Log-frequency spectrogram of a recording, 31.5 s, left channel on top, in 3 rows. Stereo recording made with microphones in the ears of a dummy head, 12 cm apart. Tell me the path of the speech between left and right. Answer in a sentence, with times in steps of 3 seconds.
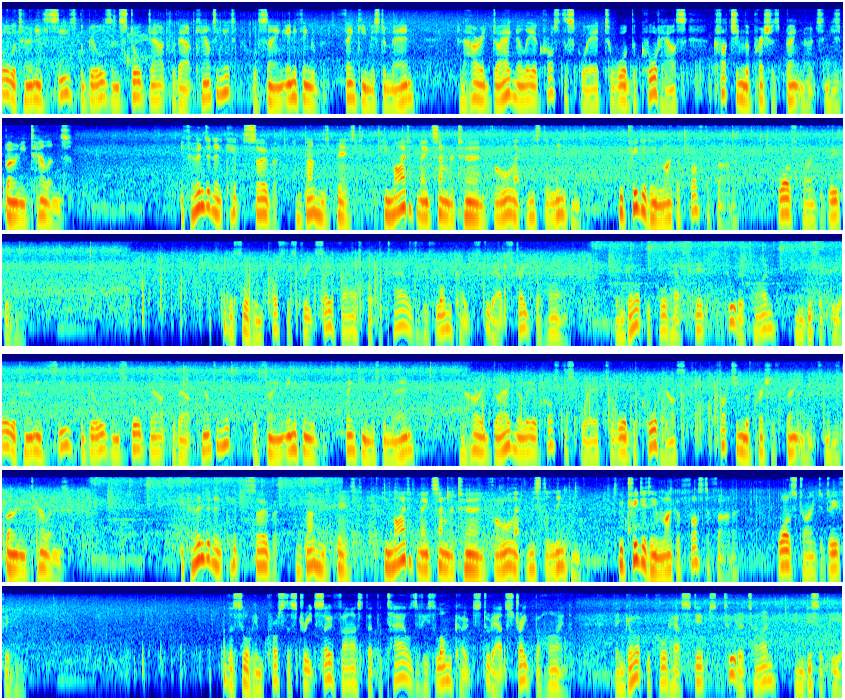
You can hear the speech on the left from 0 s, in the centre from 15 s and on the right from 18 s.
